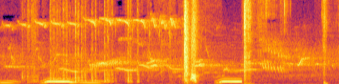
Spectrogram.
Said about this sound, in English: check out this owl. He looks fucking pissed. Any idea what he's saying?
